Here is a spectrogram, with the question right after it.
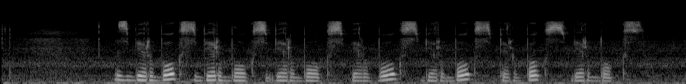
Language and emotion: Russian, neutral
